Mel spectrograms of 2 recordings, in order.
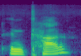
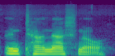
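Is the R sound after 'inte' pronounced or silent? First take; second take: pronounced; silent. First: The R after 'inte' is pronounced. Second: The R after 'inte' is silent. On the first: The speaker calls it wrong. "not inter" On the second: The speaker calls it right. "Remember, it's British English. We do not pronounce R"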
